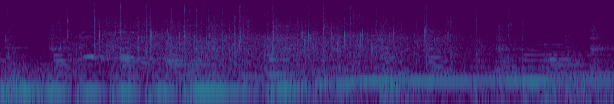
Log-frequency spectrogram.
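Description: Small band with piano and electric guitar playing a slow ballad with a held bass line, while the audience applauds over the music; the clapping dies away about four seconds in and the band plays on.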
